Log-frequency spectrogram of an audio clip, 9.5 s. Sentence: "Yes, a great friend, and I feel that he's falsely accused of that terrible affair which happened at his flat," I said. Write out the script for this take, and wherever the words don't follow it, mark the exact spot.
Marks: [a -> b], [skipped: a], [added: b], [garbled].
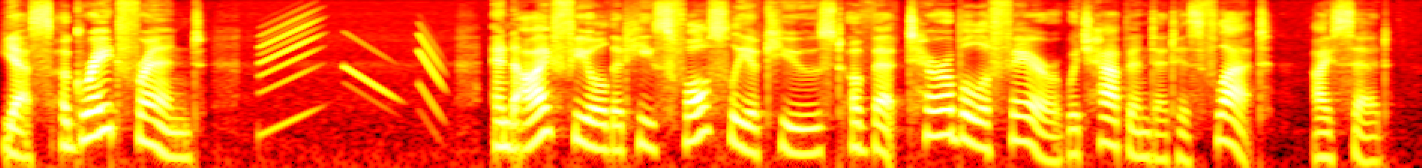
"Yes, a great friend, and I feel that he's falsely accused of that terrible affair which happened at his flat," I said.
